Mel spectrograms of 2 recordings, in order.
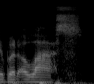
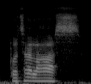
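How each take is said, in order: First: Said in the usual way. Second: Mock Western European accent; hammed-up Western European accent. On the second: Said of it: "Western European accent or something".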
